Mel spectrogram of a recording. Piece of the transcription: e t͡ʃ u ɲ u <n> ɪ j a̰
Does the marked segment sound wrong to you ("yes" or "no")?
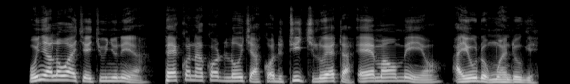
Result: no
